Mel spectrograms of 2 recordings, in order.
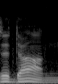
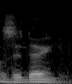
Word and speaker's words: Zidane: It's an Okinawan dialect for some just like it's Zidan, not Zidane.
